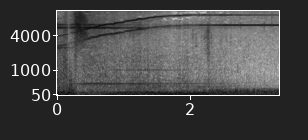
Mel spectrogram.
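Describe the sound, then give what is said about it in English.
A steam engine named Steamheart roars to life after its ignition lever is cranked, with a loud, steady low rumble, while a high whine climbs in pitch over the first couple of seconds and then holds a constant tone. No one speaks. “My baby roars into life around us, humming with energy as I illuminate their faces.”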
